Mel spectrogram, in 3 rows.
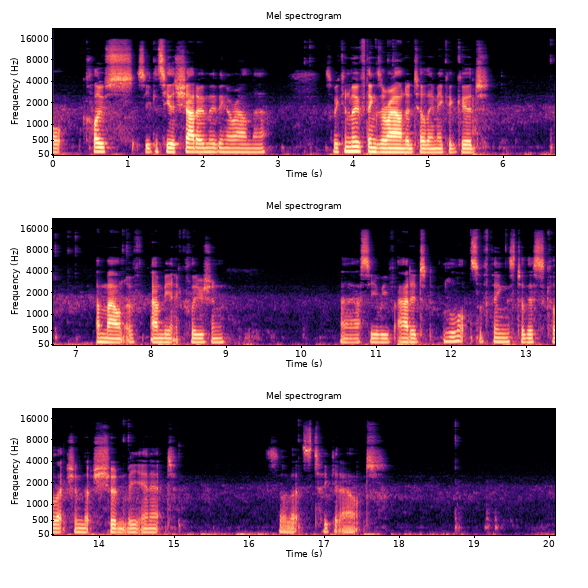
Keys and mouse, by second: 4.2 ctrl+s, 7.7-8.8 middle drag, 8.8-11.5 drag, 14.4-19.7 drag.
